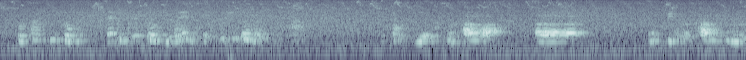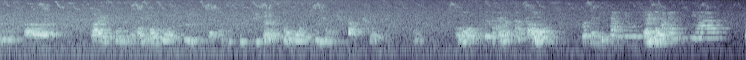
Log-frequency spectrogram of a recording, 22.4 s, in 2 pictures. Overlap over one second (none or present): none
